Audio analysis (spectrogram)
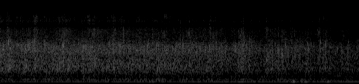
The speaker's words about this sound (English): Go ahead and give him a round of applause.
